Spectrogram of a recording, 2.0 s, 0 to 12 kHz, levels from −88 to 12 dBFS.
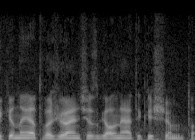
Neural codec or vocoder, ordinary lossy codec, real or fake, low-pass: none; AAC, 64 kbps; real; 10.8 kHz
